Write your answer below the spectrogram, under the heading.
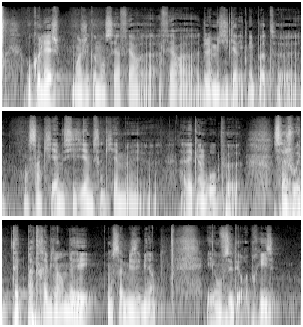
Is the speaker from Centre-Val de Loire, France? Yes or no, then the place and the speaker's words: yes; Blois, Centre-Val de Loire, France; Je suis originaire de Blois et je suis étudiant à Tours. Mais je suis né à Blois, à Blaisois.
